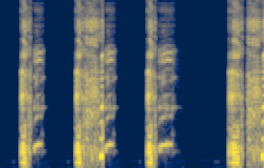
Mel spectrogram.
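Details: Adult coughing attack: four rapid, harsh coughs in quick succession, a brief coughing fit.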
